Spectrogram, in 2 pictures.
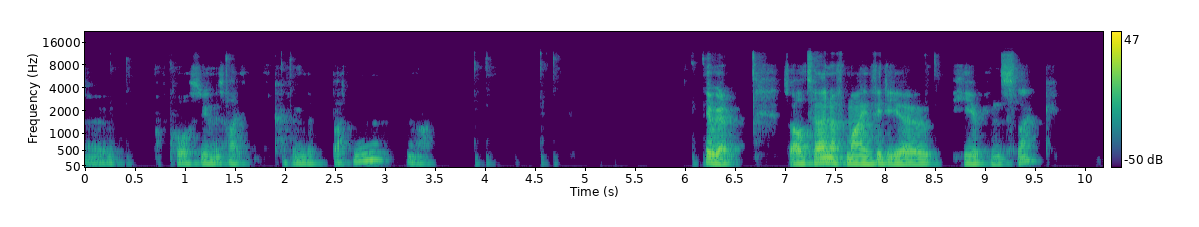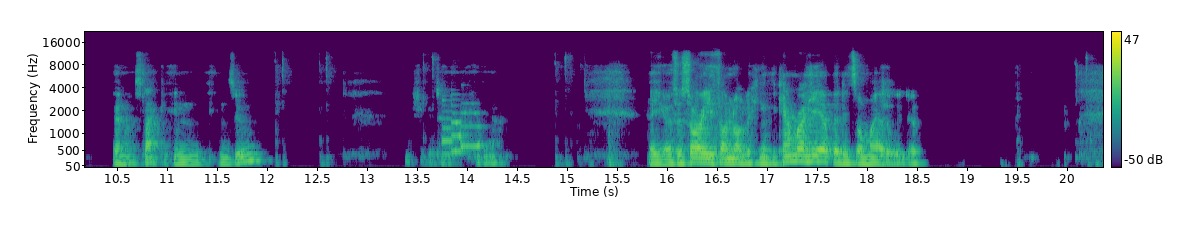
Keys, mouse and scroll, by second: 0.2 click, 0.9 click, 1.9 click, 3.9 click, 4.6-6.6 drag, 8.4 click, 12.1 click, 13.6 click, 14.9 click, 18.7 Left, 19.3 Up, 20.0 click.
